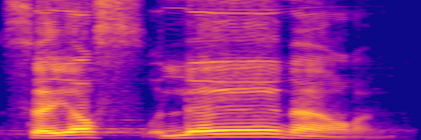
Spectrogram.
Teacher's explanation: الأمر الأول أن اللام فيها مفخمة، لأن ورشا يفخم هذه اللام حسب قاعدة سنذكرها في المستقبل بإذن الله، فيقول سيصلى، لكنه في الوقت نفسه يقلل هذه الألف، يعني يقرأها بالتقليل، وهو ما يسمى بالإمالة الصغرى أو ما يعرف بإمالة بين بين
